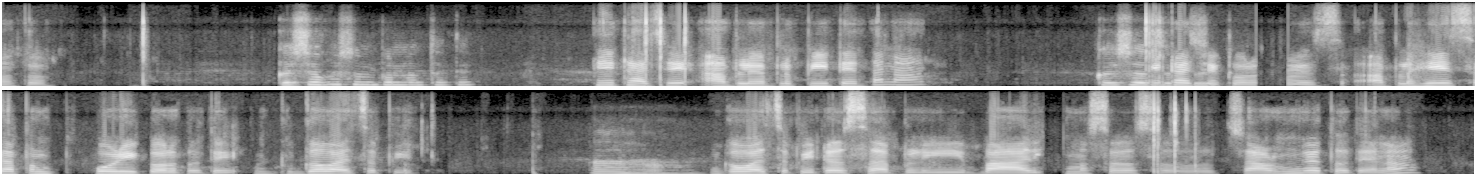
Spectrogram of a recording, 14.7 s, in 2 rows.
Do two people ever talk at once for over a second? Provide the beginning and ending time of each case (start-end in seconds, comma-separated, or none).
none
